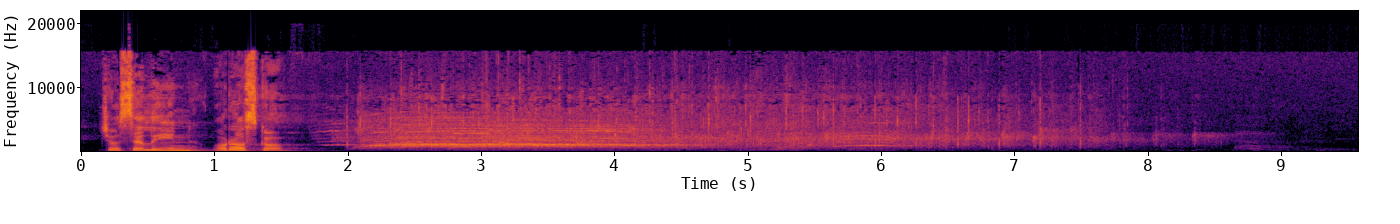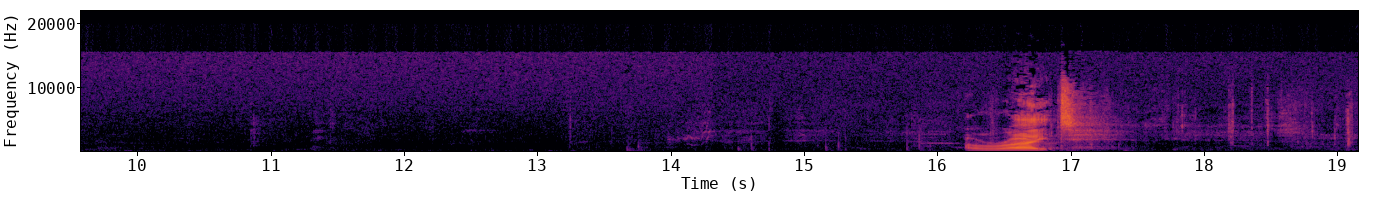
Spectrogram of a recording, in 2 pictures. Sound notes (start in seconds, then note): 1.8 applause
